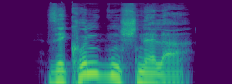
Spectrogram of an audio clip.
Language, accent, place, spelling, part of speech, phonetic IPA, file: German, Germany, Berlin, sekundenschneller, adjective, [zeˈkʊndn̩ˌʃnɛlɐ], De-sekundenschneller.ogg
- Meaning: inflection of sekundenschnell: 1. strong/mixed nominative masculine singular 2. strong genitive/dative feminine singular 3. strong genitive plural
